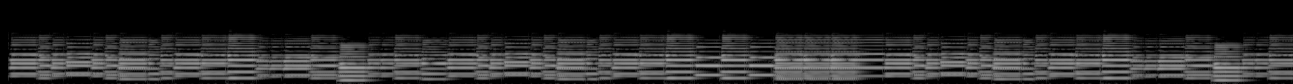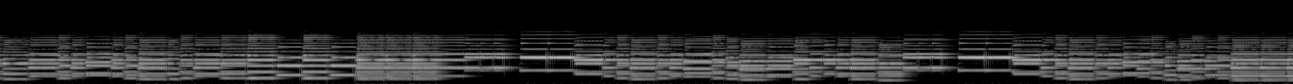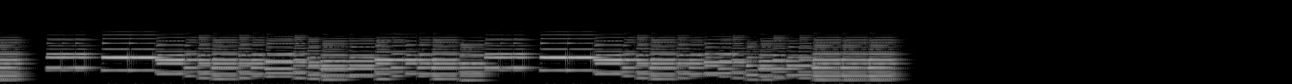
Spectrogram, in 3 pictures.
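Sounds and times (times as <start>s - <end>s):
polka music: 0.1s - 34.9s.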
